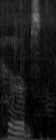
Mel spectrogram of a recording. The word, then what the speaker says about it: herb: do that's right the herbs say anything in Canada it was a herb Alba is the French silent H yes and now put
